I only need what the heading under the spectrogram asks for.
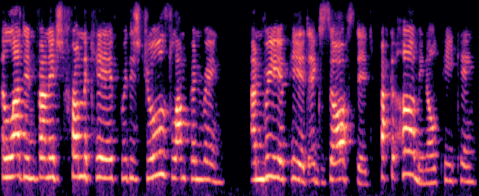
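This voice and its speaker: A woman's voice: sits high, steady tone, a little slow, fairly bright tone, muffled recording. A woman narrating a rhyming pantomime story as a storyteller.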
